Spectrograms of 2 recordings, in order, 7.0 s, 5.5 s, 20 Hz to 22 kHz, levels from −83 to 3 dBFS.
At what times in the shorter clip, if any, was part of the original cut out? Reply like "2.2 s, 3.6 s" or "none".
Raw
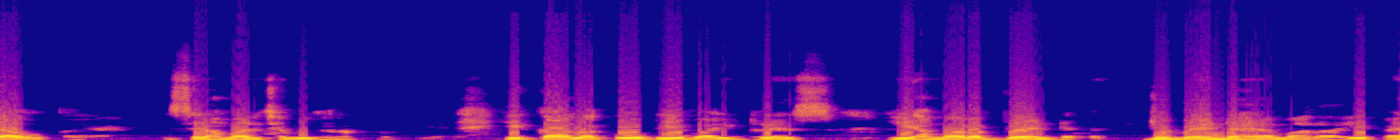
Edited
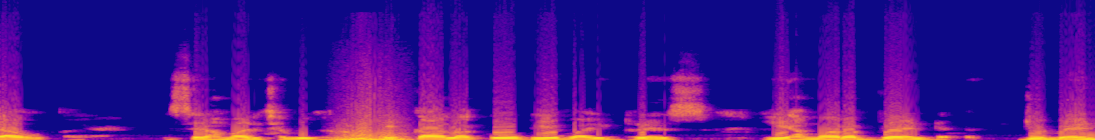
1.7 s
